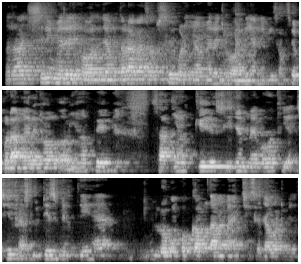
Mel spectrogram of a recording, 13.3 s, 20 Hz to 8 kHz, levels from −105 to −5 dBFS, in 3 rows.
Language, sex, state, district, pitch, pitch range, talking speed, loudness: Hindi, male, Jharkhand, Jamtara, 135 Hz, 130-145 Hz, 170 wpm, -28 LUFS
